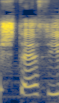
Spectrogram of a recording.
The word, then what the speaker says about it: Stephanie: é o nome é Stephanie no caso a pronúncia é Stephanie Eu gostaria que o steffee tivesse dito a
